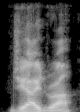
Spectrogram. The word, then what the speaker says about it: Ghidra: Ghidra, pronounced Ghidra, though I admit I'm so used to my own way of saying it that I struggle to change.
